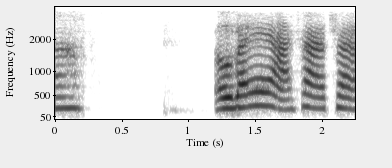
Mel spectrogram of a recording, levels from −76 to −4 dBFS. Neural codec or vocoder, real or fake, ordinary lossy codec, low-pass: codec, 16 kHz, 1.1 kbps, Voila-Tokenizer; fake; none; 3.6 kHz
